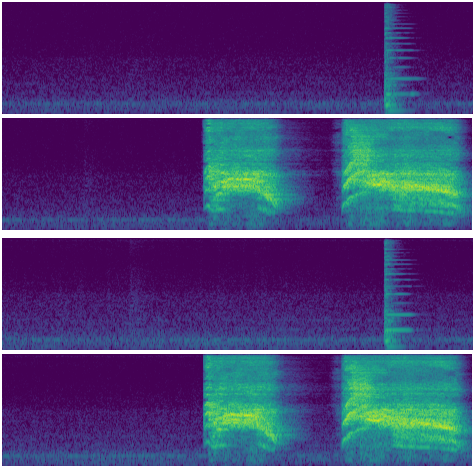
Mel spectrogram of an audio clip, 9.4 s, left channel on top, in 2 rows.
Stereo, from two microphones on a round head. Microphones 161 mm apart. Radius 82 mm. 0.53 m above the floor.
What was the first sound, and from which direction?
A guitar, 45° right (ahead or behind).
